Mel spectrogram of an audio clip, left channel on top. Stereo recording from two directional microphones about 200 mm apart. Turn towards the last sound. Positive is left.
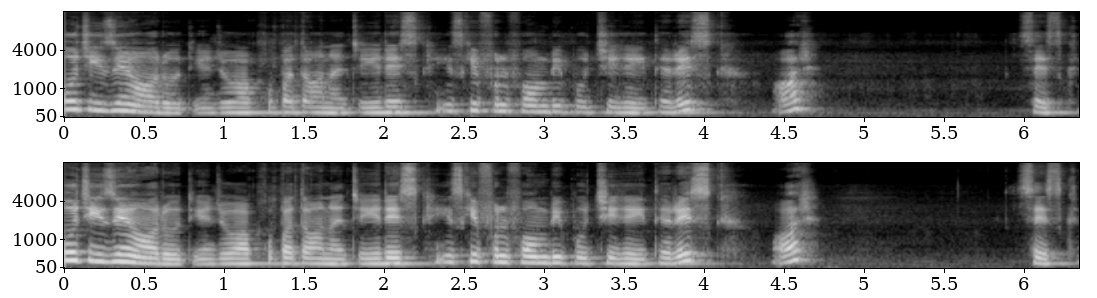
turn(degrees=-25)  # may be behind; listen again after turning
